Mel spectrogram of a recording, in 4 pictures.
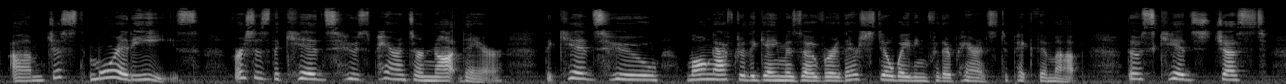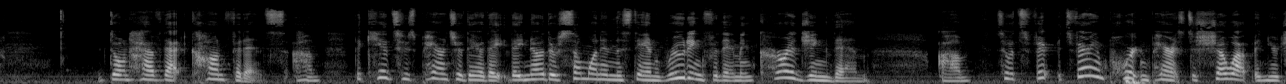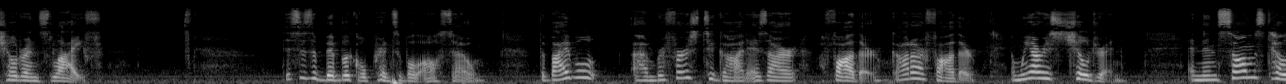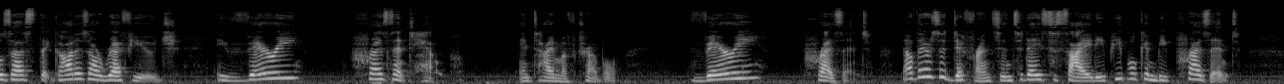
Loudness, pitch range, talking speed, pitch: -26 LUFS, 180-250 Hz, 150 wpm, 210 Hz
